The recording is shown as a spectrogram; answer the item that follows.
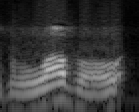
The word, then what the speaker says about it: Lovell: My last name is, well, it's Patrick, Patrick, Last name is Lovell, L-O-V-E-L-L, and then followed by the number one on Twitter.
